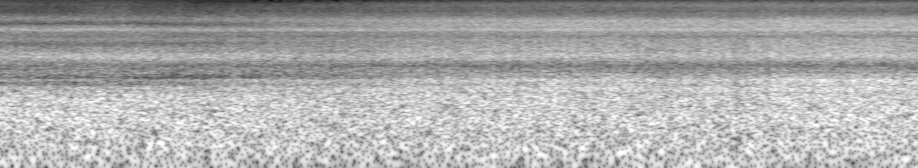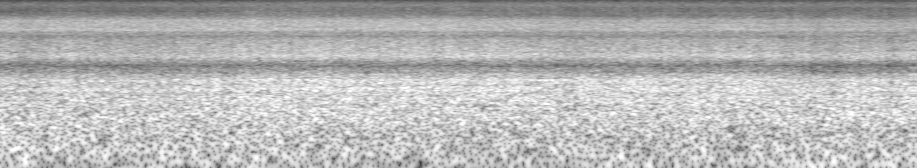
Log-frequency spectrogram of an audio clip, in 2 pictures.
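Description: Ocean surf breaking on the shore, a steady, continuous wash of waves.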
